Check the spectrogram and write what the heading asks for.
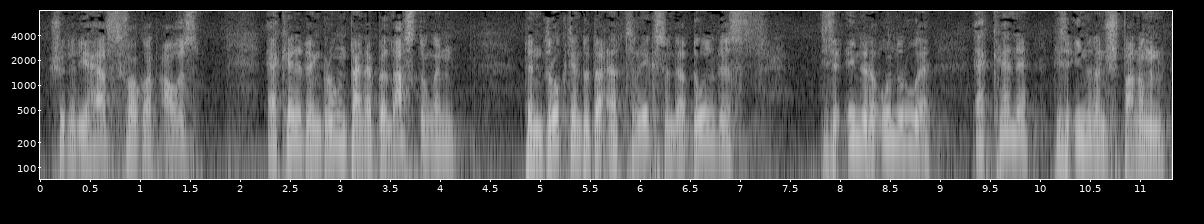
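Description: Veteran male pastor, fervent repetitive preaching, raised pitch. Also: darkish tone. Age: older. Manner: emphatic, repetitive preaching with dramatic prayers. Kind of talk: sermon.

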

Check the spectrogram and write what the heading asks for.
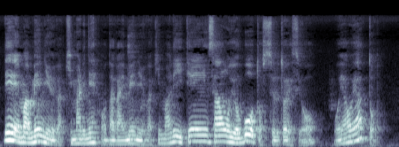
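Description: Fast, lively-voiced man hosting a talk show. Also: mid-range voice, echoey room. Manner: chatty, acts out little scenes; frequent filler sounds. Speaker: podcast host. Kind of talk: solo advice talk show.

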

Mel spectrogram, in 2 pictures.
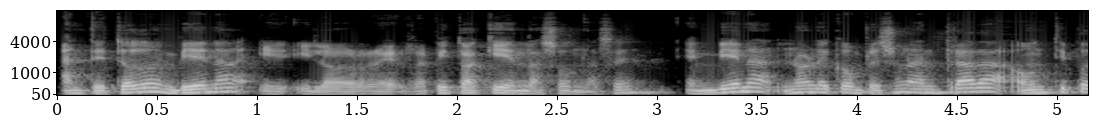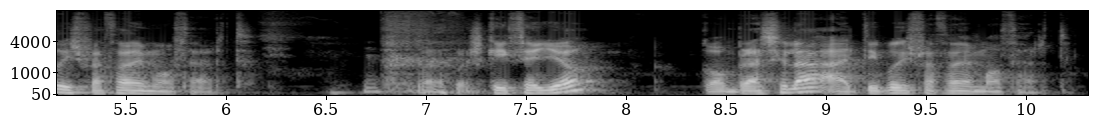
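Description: Deep-voiced wry man. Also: lively intonation, a little fast, a little mellow. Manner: wry, self-mocking, addresses the others directly. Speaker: podcast co-host. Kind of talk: casual conversation.

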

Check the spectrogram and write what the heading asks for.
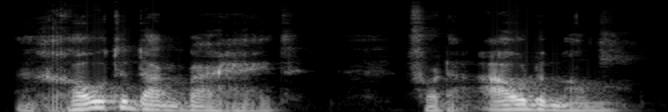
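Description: A man narrating a fable in a slow, measured storytelling voice. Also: deep voice, animated, a little mellow.

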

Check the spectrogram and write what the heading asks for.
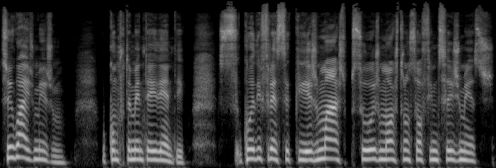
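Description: A woman in her forties with a European Portuguese accent, chatting as a podcast guest. She tells stories in an animated, expressive way, and her voice is smooth and clear. The recording is close and dry, with no room echo. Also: mid-range voice, fairly quick. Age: 40s. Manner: expressive, animated storytelling with frequent laughs. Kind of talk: casual chat.

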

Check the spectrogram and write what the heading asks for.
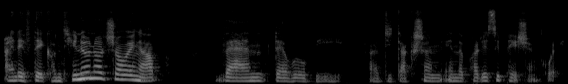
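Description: Woman, non-native English speaker, instructor, lowish voice, measured explanation. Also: expressive, vocal fry. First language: not English. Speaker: literature instructor. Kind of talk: panel discussion answer.

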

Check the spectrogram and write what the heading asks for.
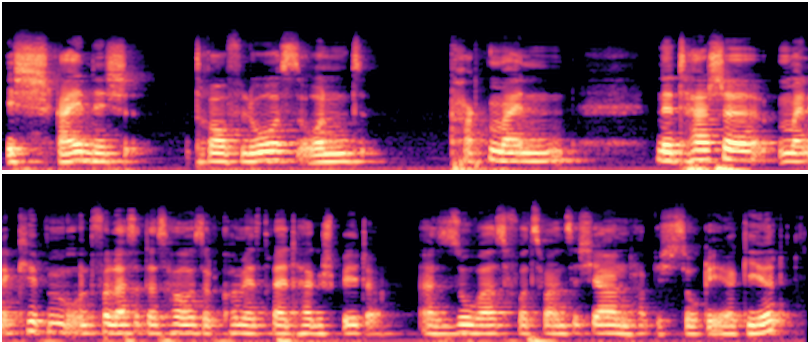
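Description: A woman's voice: deep voice, little pitch movement, slow, darkish tone. A woman in her forties hosting a podcast, talking reflectively and reading out messages from listeners. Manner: reflective, reads follower messages aloud. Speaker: podcast host. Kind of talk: casual monologue.

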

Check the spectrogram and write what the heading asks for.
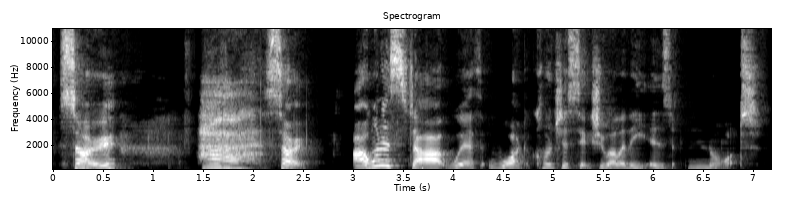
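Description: A woman's voice: lowish voice, lively intonation, takes it slowly. A woman hosting a podcast in a conversational way. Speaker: podcast host.

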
